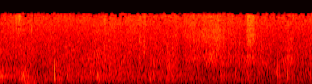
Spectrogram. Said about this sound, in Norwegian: Lyden av to som går på en grusvei, eller én? To, to, stykker går på en grusvei, så faller den ene.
